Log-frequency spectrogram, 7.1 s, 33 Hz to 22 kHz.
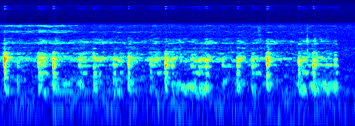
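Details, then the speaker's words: Still's murmur, common in children: paired heart sounds with a low-pitched, resonant, vibratory systolic murmur at the left lower sternal border; grade 1–2/6, decreases with standing and Valsalva, benign flow murmur. "that's the sound that you're going to hear from the stills murmur and have to be very benign"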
